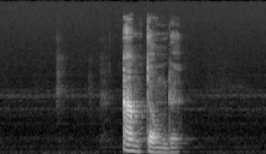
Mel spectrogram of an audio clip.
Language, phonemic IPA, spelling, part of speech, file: Dutch, /ˈantondə/, aantoonde, verb, Nl-aantoonde.ogg
- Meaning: inflection of aantonen: 1. singular dependent-clause past indicative 2. singular dependent-clause past subjunctive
